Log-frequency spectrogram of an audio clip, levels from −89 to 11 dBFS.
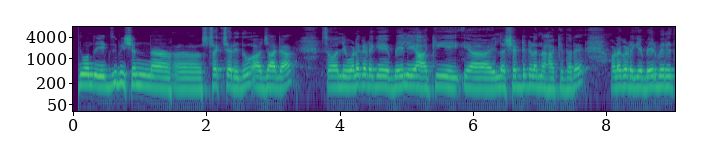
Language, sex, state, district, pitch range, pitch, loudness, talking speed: Kannada, male, Karnataka, Bellary, 150-165 Hz, 155 Hz, -24 LUFS, 140 wpm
